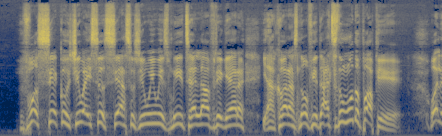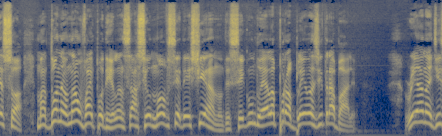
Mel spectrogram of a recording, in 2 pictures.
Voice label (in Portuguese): offs locucao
